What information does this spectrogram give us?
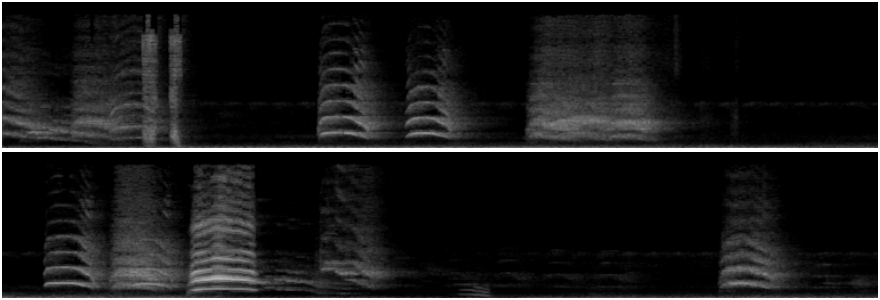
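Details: Parrot in India calling to another parrot: harsh squawks, some repeated in quick bursts, others drawn out and raspy, with steady low humming noise in the background.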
